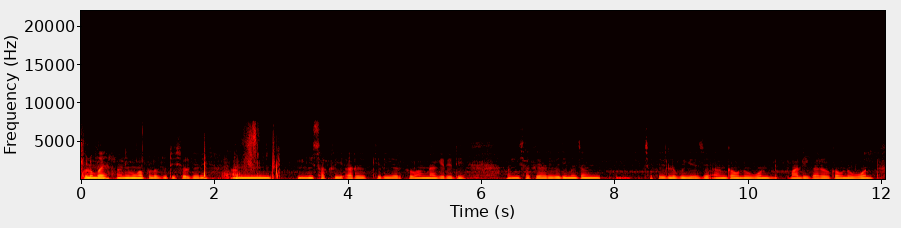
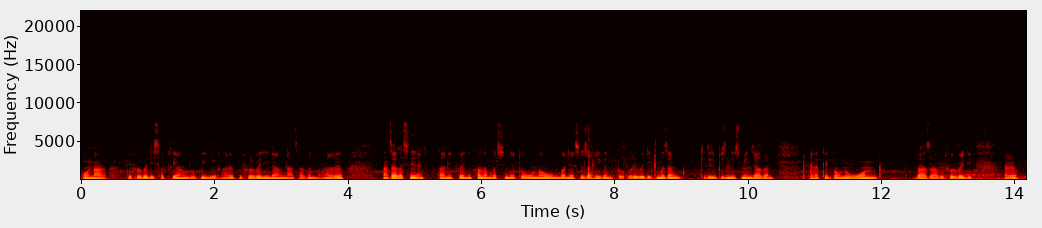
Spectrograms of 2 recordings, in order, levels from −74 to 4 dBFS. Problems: constant background noise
